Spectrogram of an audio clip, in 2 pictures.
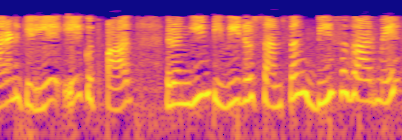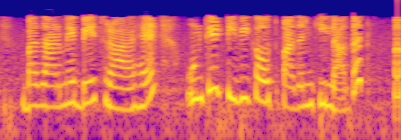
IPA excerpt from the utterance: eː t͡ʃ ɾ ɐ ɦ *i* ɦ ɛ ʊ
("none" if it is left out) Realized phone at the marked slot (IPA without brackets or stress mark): a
